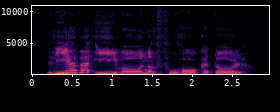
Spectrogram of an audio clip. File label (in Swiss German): "iwohner", alsace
